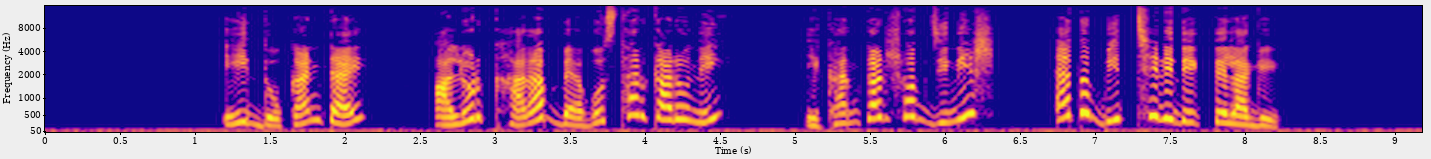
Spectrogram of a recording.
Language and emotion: Bengali, disgusted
